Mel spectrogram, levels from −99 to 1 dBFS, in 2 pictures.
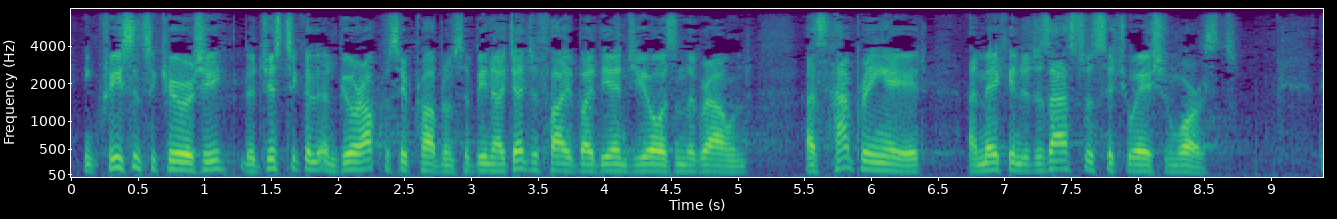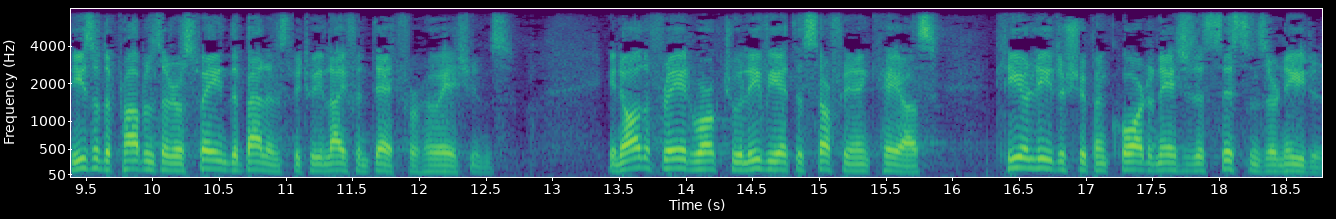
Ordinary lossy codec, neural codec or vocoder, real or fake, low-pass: none; none; real; 7.2 kHz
